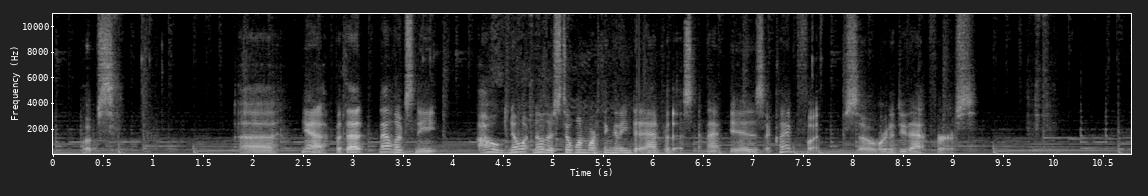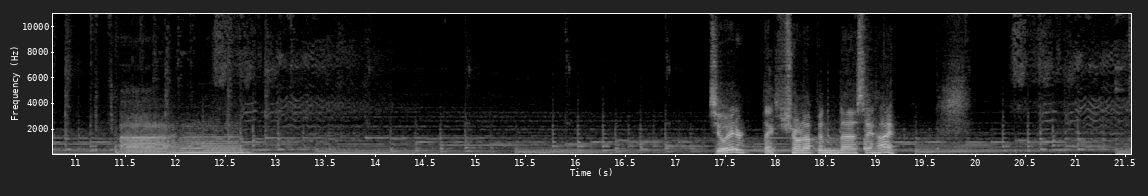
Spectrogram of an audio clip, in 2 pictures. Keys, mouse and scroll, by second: 0.8 ctrl+click, 1.9 middle click, 3.7 click, 4.5 middle click, 5.6 middle click, 7.5 click, 10.5 click, 11.5 click, 12.0 middle click, 12.7 middle click, 13.9-15.5 middle drag, 15.8 click, 20.3 click.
